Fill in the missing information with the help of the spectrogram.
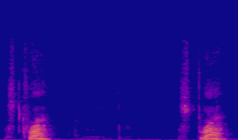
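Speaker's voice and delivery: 스트랩 run together as one syllable, English strap; quick, one sound. Shown as a demonstration. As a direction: say 스트랩 fast with no vowels between s, t, r. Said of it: "하나의 소리인 것처럼 빠르게".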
